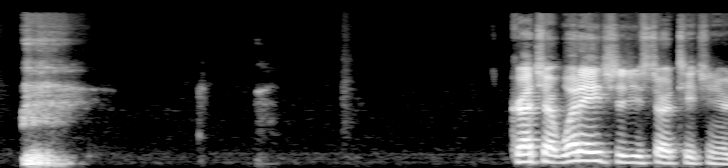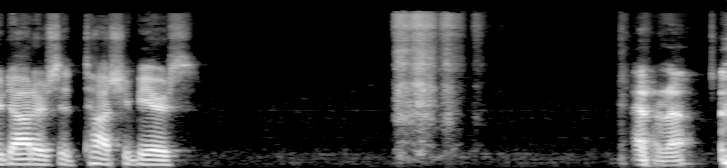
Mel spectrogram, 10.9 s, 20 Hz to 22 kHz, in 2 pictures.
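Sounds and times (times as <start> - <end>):
short guttural burp: 0.0 - 0.8
speech: 3.9 - 7.0, 10.2 - 10.9.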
